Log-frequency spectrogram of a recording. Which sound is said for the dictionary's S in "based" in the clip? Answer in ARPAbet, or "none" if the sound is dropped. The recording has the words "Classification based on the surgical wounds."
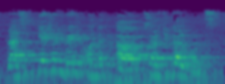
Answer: none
